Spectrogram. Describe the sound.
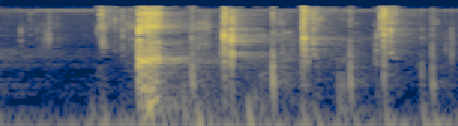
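Crisp crunching of fresh carrots being chewed: several sharp bites and crunches at uneven intervals, fairly quiet and with no voices.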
